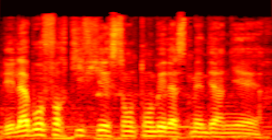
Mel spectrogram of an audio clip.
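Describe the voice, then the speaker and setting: In a video game, a male actor plays a weary, gruff guard captain, speaking bluntly, dryly and colloquially with a sardonic, tired mood. His natural voice is medium-pitched, fast and darkish in tone, with faint music in the background.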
